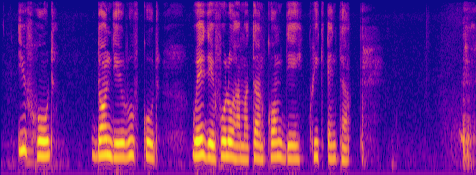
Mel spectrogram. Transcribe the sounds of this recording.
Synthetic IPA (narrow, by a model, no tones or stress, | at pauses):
ifhod | dɔ̃ndeɹufkod | wedefɔloɦamatãnkɔ̃mdekʰwikɛ̃ntʰa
